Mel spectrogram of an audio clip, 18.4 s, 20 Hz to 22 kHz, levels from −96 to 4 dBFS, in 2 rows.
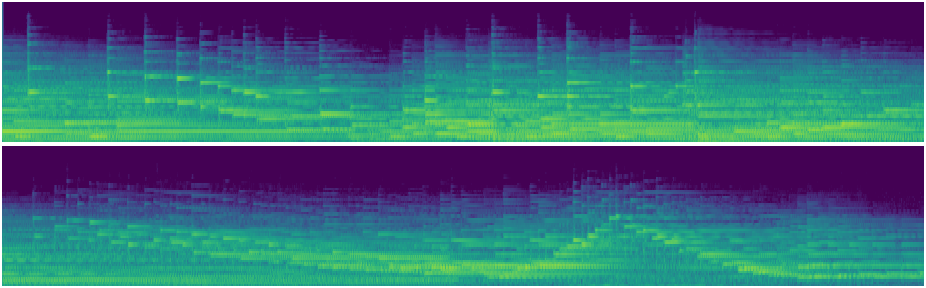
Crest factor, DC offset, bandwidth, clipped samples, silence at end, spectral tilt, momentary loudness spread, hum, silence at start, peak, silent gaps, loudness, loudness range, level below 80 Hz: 16 dB; under 0.1%; 7.8 kHz; under 0.1%; 0 s; -7.5 dB/octave; 9 LU; none; 0 s; -2 dBFS; none; -18 LUFS; 8 LU; -40 dBFS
